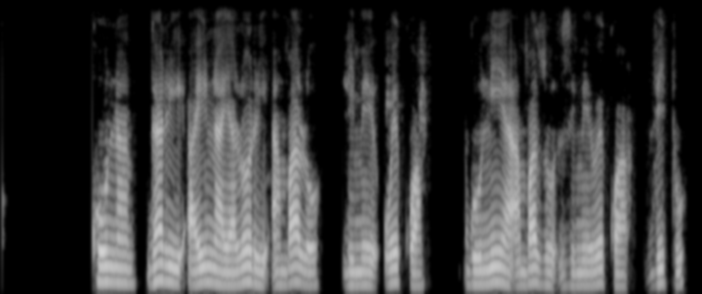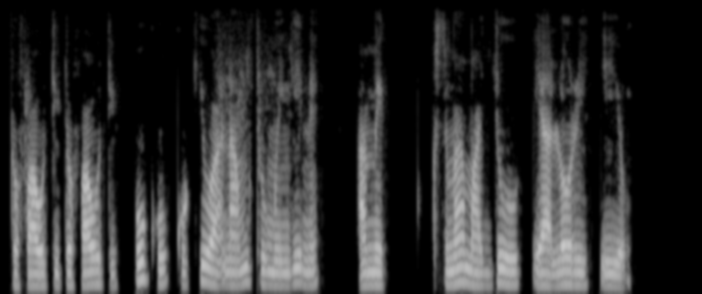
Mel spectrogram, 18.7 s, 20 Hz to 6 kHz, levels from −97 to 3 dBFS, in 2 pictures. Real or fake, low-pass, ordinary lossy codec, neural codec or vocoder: real; 5.4 kHz; AAC, 48 kbps; none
